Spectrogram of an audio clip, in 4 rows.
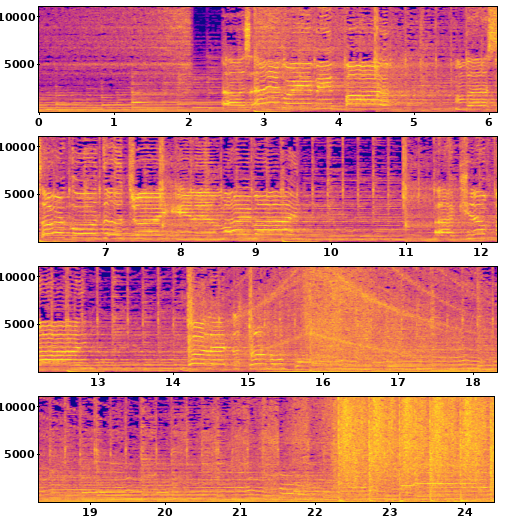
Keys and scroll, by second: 1.0 Right, 3.3 Right, 4.1 Left, 7.0 Left, 8.4 Right, 13.2 Right, 15.1 Left.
